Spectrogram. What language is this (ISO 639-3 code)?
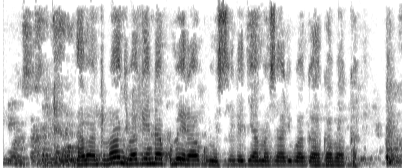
lug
